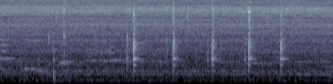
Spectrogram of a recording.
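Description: Green chili, onion and spice mix fry in a pan with a soft, steady sizzle, broken by a series of light, evenly spaced scraping clicks as the mixture is stirred close by.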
